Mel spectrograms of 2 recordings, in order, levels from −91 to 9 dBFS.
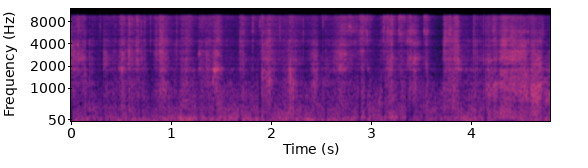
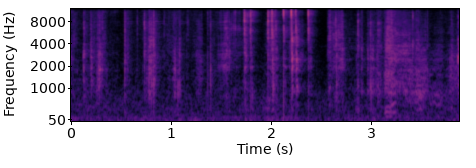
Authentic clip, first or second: second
